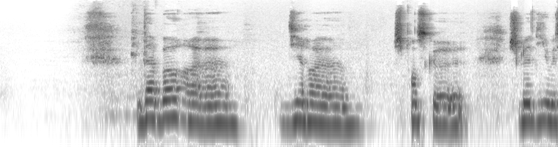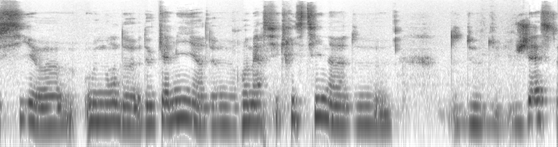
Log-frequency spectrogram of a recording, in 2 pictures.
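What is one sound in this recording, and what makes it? A woman speaks calmly and steadily through a microphone.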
